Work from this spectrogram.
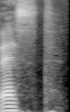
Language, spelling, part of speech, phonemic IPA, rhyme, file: German, West, noun, /ˈvɛst/, -ɛst, De-West.ogg
- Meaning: 1. the west (used without article; a short form of Westen) 2. a wind coming from the west (used with article)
